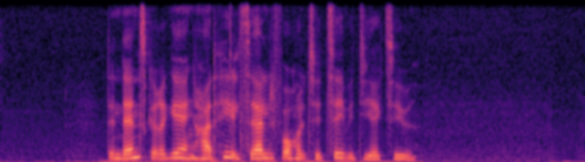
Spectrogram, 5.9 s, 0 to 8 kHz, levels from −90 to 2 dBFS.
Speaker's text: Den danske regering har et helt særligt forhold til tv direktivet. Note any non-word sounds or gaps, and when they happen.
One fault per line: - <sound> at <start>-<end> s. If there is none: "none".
none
